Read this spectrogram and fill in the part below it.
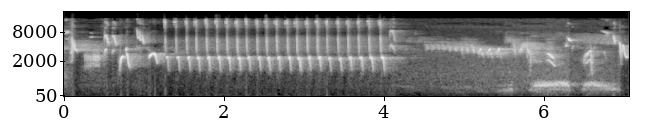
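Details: Varied song from an Asian brown flycatcher in its natural habitat: a fast, even rattle of about twenty repeated notes lasting three seconds, then a thin descending whistle and lower husky notes.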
